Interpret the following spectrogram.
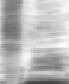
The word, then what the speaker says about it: sněh: Donc neige se dit sneak en bas sorab mais sny en haut sorab. Le h est souvent mué.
